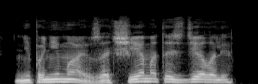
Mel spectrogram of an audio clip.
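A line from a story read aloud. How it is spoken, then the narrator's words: Grumbling. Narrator (Russian): проворчал Бен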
